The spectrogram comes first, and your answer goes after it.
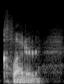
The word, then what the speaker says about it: clutter: clutter this word clutter even though it has two t's I pronounce it more like a d clutter you can't say clutter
